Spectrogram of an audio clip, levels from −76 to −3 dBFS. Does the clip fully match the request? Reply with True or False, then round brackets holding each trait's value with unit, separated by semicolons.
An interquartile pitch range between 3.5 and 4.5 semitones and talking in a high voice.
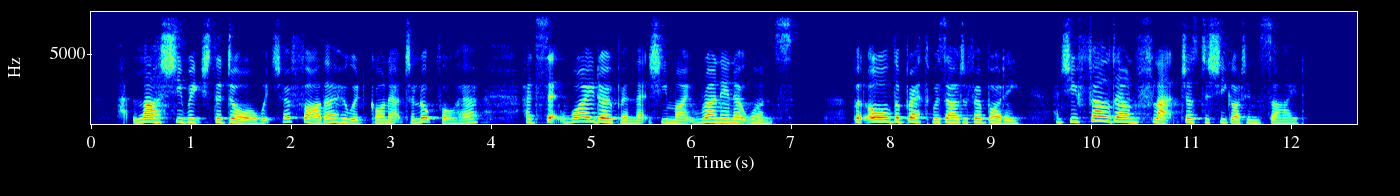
False (4.9 semitones; 240 Hz)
